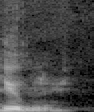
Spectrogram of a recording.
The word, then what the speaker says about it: Hubler: Or Hubler, how do you pronounce it? Hubler.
